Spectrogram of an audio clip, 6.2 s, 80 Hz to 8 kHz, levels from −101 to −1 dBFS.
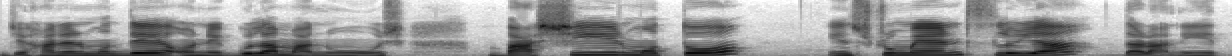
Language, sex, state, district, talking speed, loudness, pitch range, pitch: Bengali, female, Assam, Hailakandi, 85 wpm, -16 LUFS, 210-285 Hz, 255 Hz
